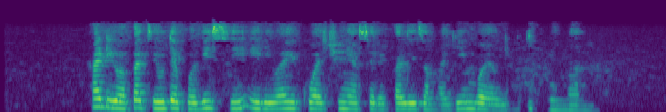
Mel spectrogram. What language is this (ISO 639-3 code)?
swa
